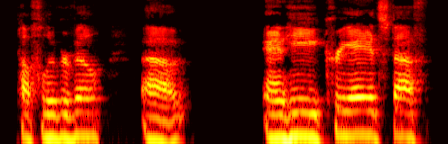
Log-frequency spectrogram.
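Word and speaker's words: Pflugerville: a suburb of Austin named fluger with a silent P puff lugerville uh and he created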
